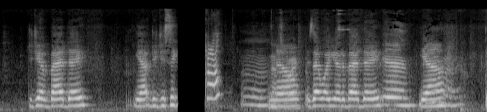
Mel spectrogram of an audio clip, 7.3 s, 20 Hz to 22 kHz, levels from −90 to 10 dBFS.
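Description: At 2.66 s the sound stops dead mid-flow and stays silent until 3.09 s, a gap of about 0.41 s. This is a playback stall, likely the player running out of buffered data or its output thread being blocked. Unlike a dropout, where the audio keeps running underneath and a stretch is lost, nothing is skipped here. When output returns, the sound picks up exactly where it was cut off.

From 3.09 s to 3.50 s the resumed audio plays at twice normal speed, with pitch raised by roughly ten semitones. This is catch-up at higher speed. The player is resampling its backlog to win back the time lost in the stall. What separates it from a plain pitch-shift fault is that tempo and pitch jump together. The effect lasts only that short burst and then snaps back to normal rate.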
